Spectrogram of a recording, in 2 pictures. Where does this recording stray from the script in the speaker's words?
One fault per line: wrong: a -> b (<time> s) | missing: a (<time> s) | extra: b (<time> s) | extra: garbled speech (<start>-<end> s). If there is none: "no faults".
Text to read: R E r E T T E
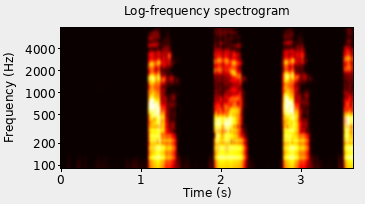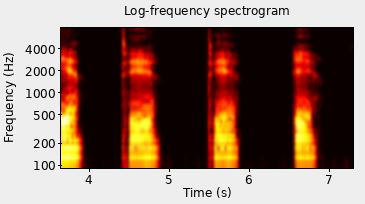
no faults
